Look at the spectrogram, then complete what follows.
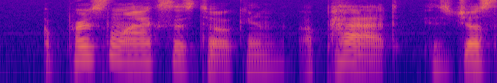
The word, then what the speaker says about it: PAT: I'll pronounce the acronym PAT as PAT.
